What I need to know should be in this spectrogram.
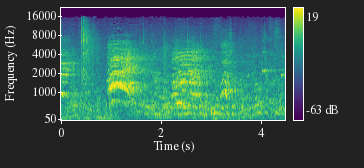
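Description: Young players shout loudly after winning a point.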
